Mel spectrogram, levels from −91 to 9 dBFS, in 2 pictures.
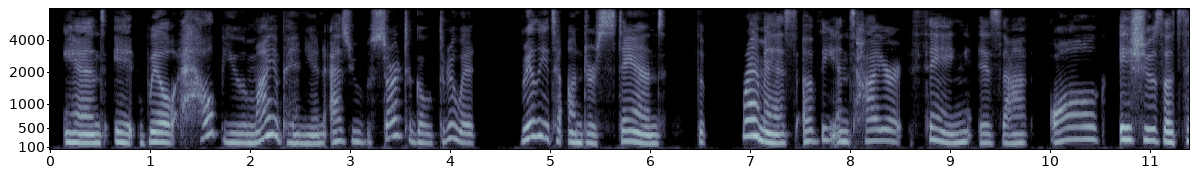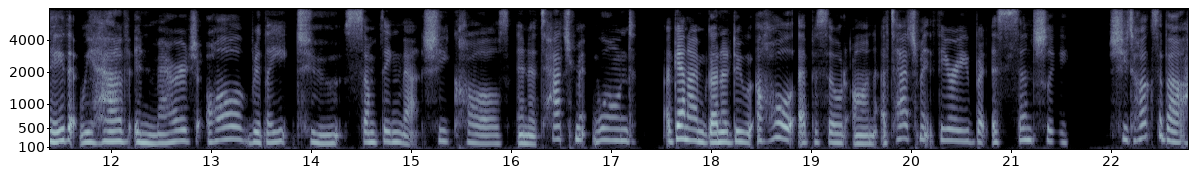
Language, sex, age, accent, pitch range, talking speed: English, female, 30-49, American, 190-240 Hz, 160 wpm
